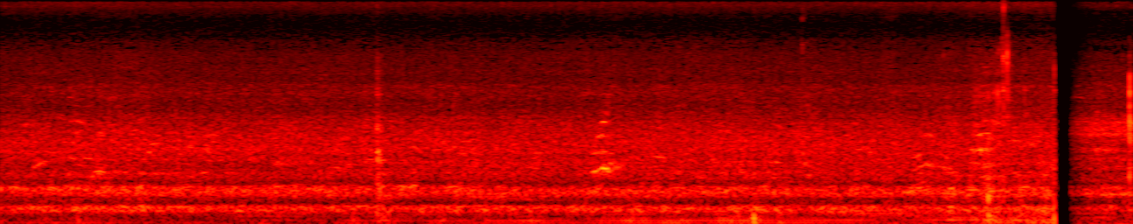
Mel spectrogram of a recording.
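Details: Honey bee colony buzzing while beekeepers search for its queen before moving it into a hive box; a low steady hum with faint overtones, brief clicks and knocks, and a sudden short dropout near the end.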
